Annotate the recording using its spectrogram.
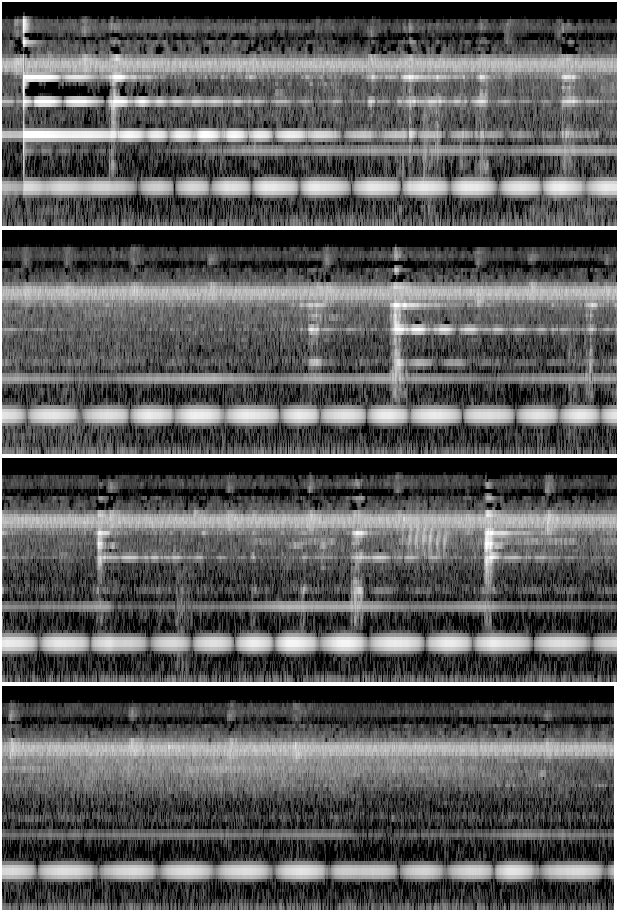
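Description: Small metal singing bowl struck with a wooden mallet at the start, then rubbed around its rim so it sings one steady ringing tone that swells and fades a little under twice a second. Faint ticks of the mallet against the bowl come now and then.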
